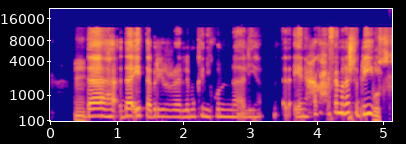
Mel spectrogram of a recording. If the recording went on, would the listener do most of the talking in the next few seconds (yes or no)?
yes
